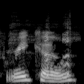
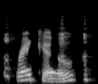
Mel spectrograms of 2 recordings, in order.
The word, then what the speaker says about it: Reiko: down some stairs once Rico Reiko right Roomba say it like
